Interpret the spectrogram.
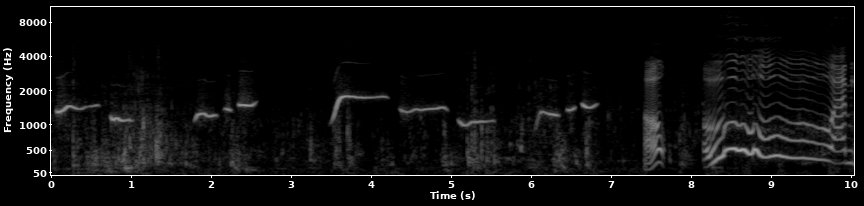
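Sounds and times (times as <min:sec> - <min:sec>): person whistling a tune: 0:00.0 - 0:01.0, 0:01.8 - 0:02.6, 0:03.5 - 0:06.9.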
